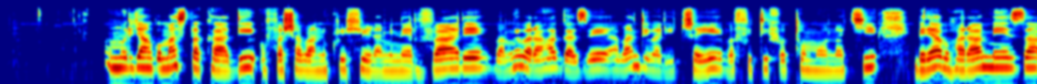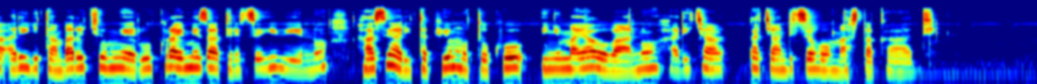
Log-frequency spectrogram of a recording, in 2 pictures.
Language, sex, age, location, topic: Kinyarwanda, female, 25-35, Kigali, health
